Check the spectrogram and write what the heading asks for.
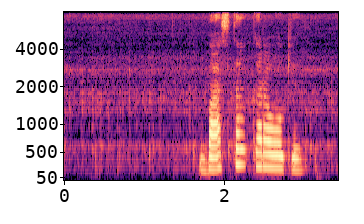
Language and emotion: Russian, neutral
